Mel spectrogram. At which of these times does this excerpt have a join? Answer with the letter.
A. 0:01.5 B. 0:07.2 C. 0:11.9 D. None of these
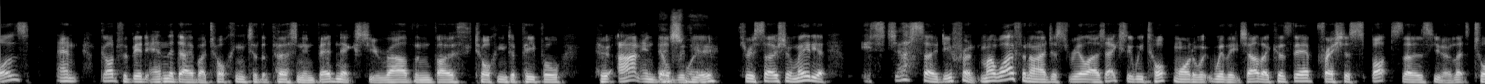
A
